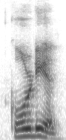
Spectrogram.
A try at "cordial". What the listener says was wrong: No, you are stressing O quite a lot. You don't have to stress on O so much. It is not cordial, it's cordial. Cordial Co. There is O and there's A. So it's cordial.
